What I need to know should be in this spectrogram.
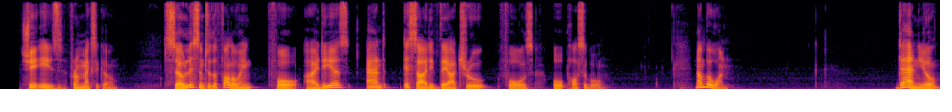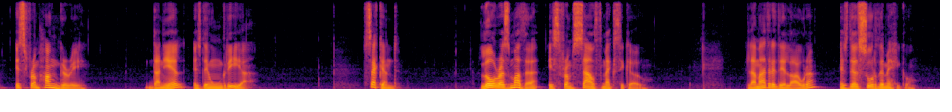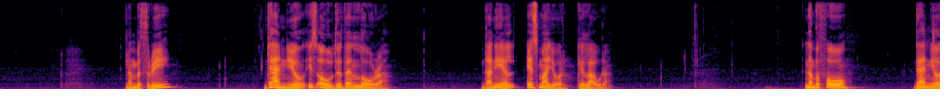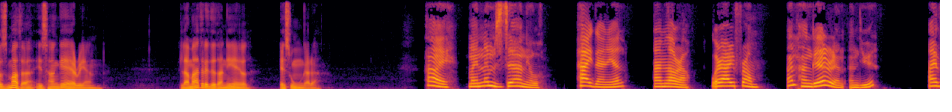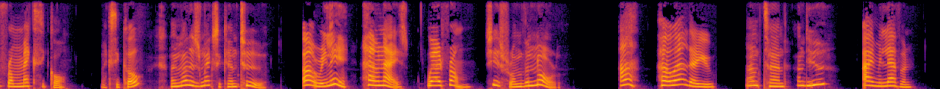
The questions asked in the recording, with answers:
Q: Daniel is from Hungary.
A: Daniel is from Hungary. Yes, this is true.

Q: Laura's mother is from South Mexico.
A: This is possible.

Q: Daniel is older than Laura.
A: This is false.

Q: Daniel's mother is Hungarian.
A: It's false.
